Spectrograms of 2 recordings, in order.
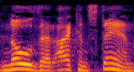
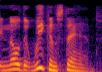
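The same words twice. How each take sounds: First: "I" drawn out and stressed, slowly; slow, stressing I. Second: "we" drawn out and stressed, slowly; slow, stressing we. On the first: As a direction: lean on "I": Know that I can stand. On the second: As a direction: lean on "we": Know that we can stand. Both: Shown as a demonstration. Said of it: "I would say".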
